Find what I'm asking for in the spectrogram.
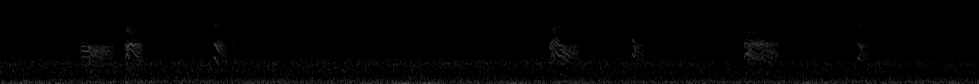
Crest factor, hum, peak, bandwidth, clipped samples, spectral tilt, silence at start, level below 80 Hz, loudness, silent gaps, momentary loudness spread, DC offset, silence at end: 20 dB; none; -40 dBFS; 15.5 kHz; under 0.1%; -3.5 dB/octave; 0 s; -68 dBFS; -59 LUFS; none; 11 LU; under 0.1%; 0 s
